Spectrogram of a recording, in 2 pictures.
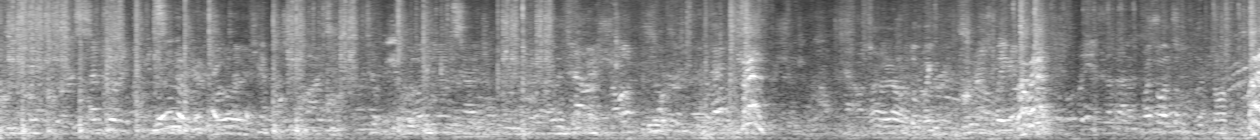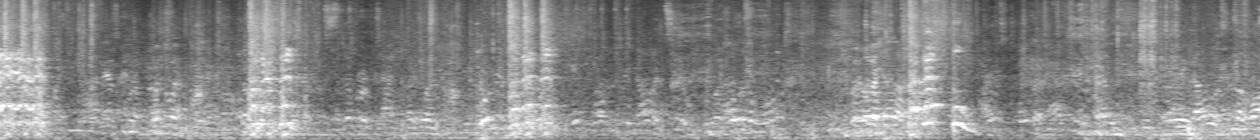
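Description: Punches smack sharply into padded mitts.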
